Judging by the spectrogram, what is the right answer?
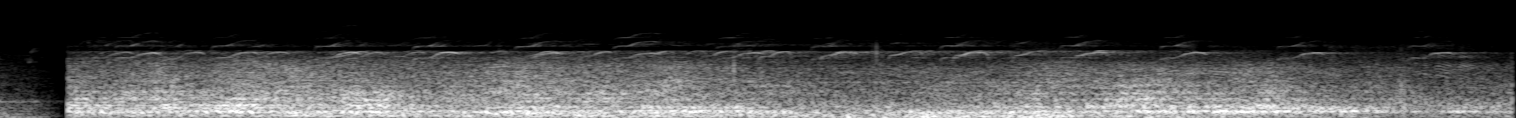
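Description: Double-deck electric passenger train running across a rail bridge: a steady, dense rumble of wheels on track that starts suddenly just after a brief silence.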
